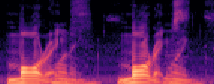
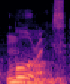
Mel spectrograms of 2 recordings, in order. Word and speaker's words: Moorings: 那下面那個字呢，又不同了，其實一樣串法，但是意思不同，但是讀音就一樣的，就是叫 Moorings，就唔好讀 Moorings。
